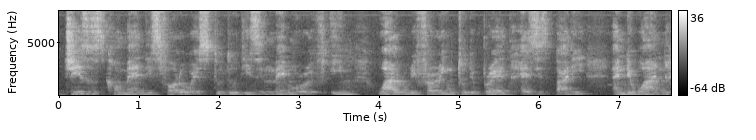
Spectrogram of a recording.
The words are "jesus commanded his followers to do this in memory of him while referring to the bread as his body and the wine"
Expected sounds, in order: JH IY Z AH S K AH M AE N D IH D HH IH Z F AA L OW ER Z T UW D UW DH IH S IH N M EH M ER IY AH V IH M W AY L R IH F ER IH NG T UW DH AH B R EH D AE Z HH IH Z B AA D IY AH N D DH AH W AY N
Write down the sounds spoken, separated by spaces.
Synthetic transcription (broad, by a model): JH IY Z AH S K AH M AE N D D HH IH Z F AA L OW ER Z T UW D UW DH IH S IH N M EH M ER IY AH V IH M W AY L R IH F ER IH NG T UW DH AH B R EH D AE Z HH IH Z B AA D IY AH N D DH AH W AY N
